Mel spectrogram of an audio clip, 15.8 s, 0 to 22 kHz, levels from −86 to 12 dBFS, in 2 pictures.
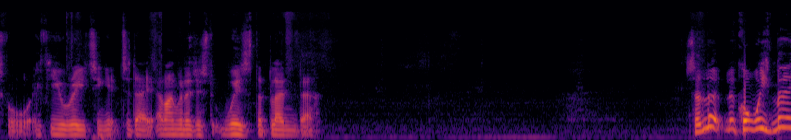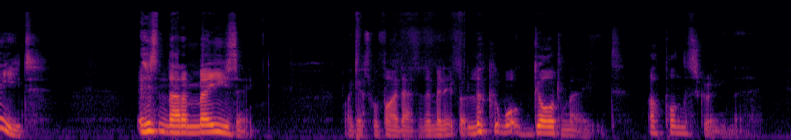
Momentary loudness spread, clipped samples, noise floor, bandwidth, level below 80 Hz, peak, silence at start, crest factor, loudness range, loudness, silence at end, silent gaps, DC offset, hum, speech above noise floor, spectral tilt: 18 LU; under 0.1%; -67 dBFS; 16 kHz; -64 dBFS; -12 dBFS; 0 s; 20 dB; 10 LU; -29 LUFS; 0.55 s; none; under 0.1%; none; 38 dB; -6 dB/octave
